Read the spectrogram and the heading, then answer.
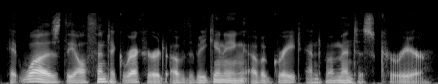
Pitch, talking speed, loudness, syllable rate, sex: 95 Hz, 190 wpm, -19 LUFS, 5.2 syllables/s, male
